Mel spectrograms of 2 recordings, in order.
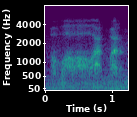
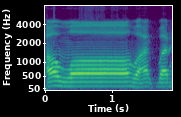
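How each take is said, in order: First: The phrase is said softly. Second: The phrase is said loudly. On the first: Only the speaker himself needs to hear it. "tapi kalau pelan" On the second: It gives a command that everyone must hear. "imamnya keras"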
